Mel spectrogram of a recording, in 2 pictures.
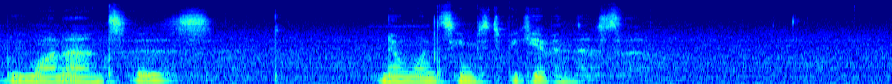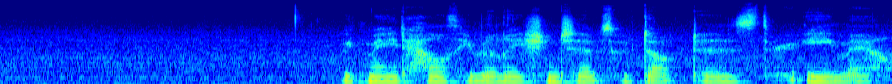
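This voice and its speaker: A woman playing a calm, guarded survivor leader in a soft-spoken ASMR roleplay, half-whispering in a measured, reassuring way with pauses. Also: fairly high pitch, lightly acted, poor audio. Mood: weary, resolute. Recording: audible background noise.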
